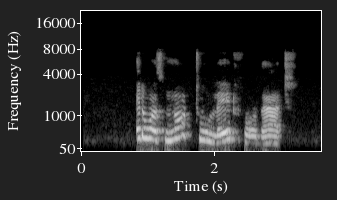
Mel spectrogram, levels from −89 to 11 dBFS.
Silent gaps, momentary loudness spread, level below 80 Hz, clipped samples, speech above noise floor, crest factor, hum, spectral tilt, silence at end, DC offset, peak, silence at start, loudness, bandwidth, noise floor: none; 8 LU; -58 dBFS; under 0.1%; 50 dB; 14 dB; none; -6 dB/octave; 0.45 s; under 0.1%; -2 dBFS; 0.8 s; -16 LUFS; 7.8 kHz; -65 dBFS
